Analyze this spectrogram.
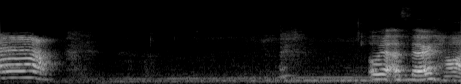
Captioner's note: laughing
